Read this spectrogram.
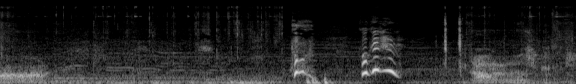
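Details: Alaskan Malamute on a summer weekend in Marathon Key, Florida Keys, recorded on an iPhone 11 Pro: two short, arched, whining woo-like cries in quick succession, rising then falling, over people talking and background music.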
